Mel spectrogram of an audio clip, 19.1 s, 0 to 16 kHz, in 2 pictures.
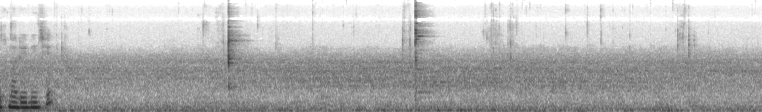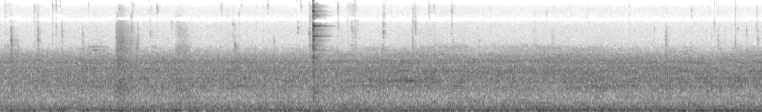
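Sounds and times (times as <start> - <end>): sharp clink: 5.0 - 5.5.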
